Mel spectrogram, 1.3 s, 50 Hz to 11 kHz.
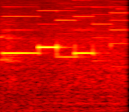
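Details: Samsung WA11F5 washing machine control board after repair (it powered on but start did nothing): three short high beeps, middle one slightly higher, then silence; the board now responds normally to the start button.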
